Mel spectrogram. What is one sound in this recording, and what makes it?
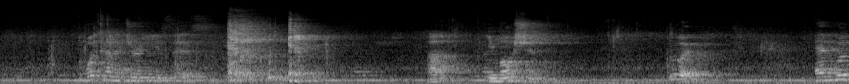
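A middle-aged man speaks with animation to a room, a little distant.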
